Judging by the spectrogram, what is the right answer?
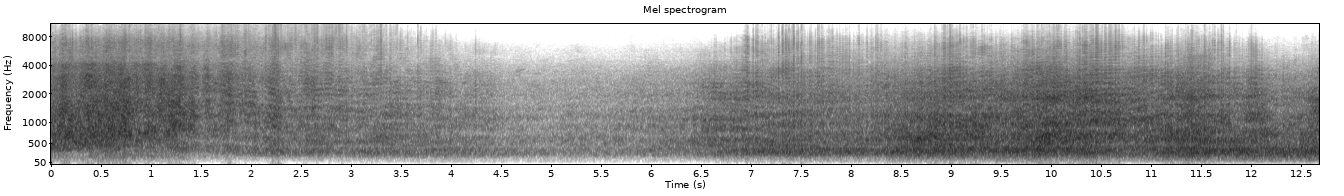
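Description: F-16 Fighting Falcon jet flying a display pass: loud jet engine noise fades over the first few seconds, then swells back up from about six seconds in as the jet comes round again.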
